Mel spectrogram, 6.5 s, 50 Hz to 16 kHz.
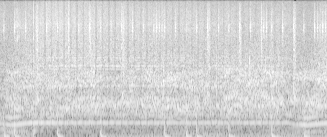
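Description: Car drifting in GTA 5 FiveM, a steady engine drone broken by repeated squealing tire skids and sharp clacks in an uneven rhythm, loud and close throughout.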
